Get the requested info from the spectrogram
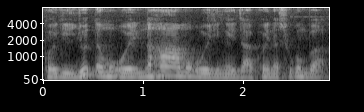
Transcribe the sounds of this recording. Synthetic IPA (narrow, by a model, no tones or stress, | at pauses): ɐkʰojɡijutɐmuojɾinɐɦaɐmuojɾiŋɐjdaːkʰojnɐsuɡumbɐ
